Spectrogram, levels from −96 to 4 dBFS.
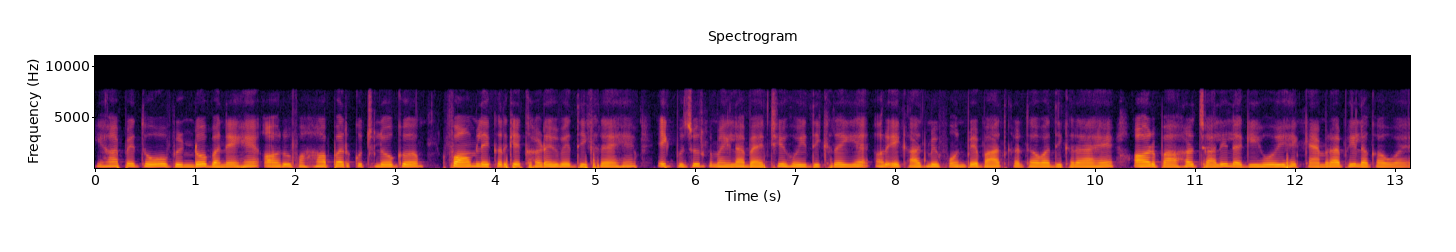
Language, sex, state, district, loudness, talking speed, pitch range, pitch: Hindi, female, Uttar Pradesh, Varanasi, -20 LUFS, 225 wpm, 190-210 Hz, 200 Hz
